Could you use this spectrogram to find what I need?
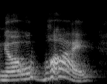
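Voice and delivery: acted, cracking up laughing mid-line. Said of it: "I crack up laughing".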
